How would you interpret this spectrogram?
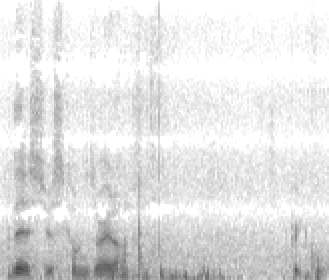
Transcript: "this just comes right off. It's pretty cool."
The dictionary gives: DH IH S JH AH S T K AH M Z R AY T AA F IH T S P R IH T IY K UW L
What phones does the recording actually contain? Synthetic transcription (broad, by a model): DH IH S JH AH S K AH M Z R AY T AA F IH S P R IH T IY K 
